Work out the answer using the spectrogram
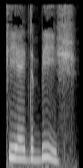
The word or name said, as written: pied de biche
